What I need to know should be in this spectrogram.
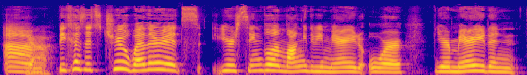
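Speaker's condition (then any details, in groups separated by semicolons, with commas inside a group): No condition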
